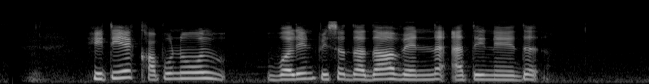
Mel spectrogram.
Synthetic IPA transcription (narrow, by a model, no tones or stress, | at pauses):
hiʈijekʰapunuːl | ʋəlinpisəd̪ad̪aːʋenːəʔæt̪ineːd̪ə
